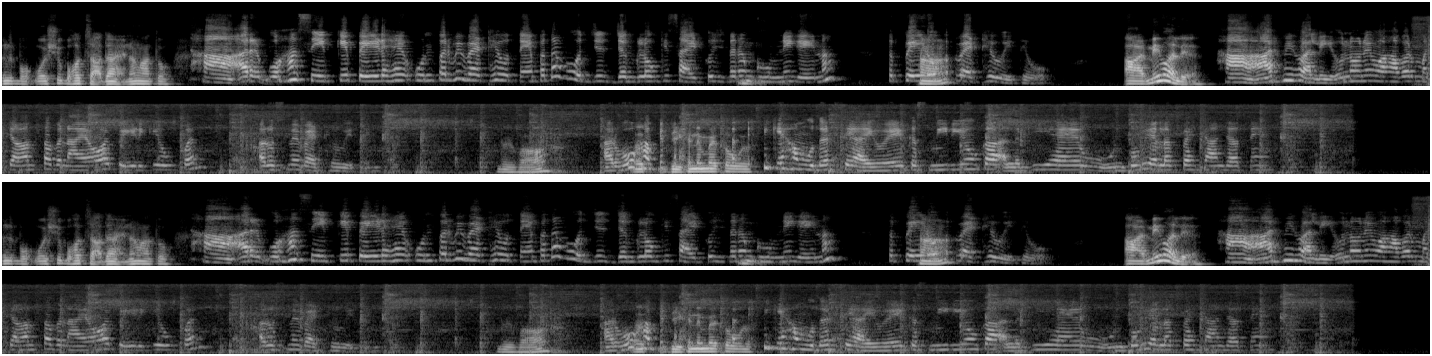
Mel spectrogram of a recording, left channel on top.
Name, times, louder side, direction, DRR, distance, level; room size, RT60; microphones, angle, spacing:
voice 1, 0.0-1.7 7.4-7.5 9.2-9.5 11.2-12.0 19.2-19.8 20.6-20.7 21.0-21.8, left 2 dB, 25° left, 0.9 m, -21 dB
voice 2, 1.9-8.3 8.9-10.4 12.2-16.3 16.8-18.1 20.3-20.8 21.0-21.1 21.9-27.0, left 4 dB, 75° left, 2.1 m, -27 dB
sound 1, 14.1-27.8, left 1 dB, ahead, 1.7 m, -38 dB
8.5 x 6.9 x 4.0 m
head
